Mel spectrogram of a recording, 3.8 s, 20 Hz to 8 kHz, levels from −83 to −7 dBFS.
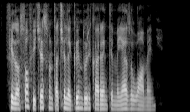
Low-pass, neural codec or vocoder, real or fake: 7.2 kHz; none; real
